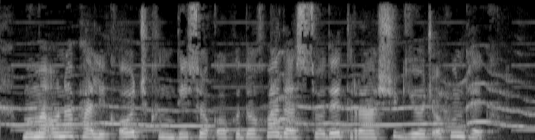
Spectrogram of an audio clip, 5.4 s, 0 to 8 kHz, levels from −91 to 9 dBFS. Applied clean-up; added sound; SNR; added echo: none; Alarm / Dog; 8 dB; none.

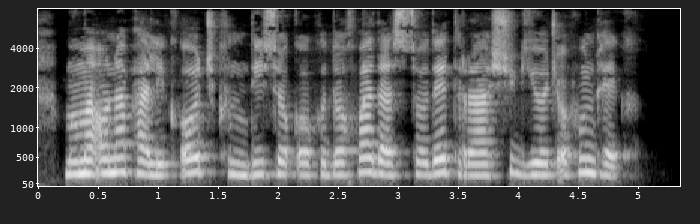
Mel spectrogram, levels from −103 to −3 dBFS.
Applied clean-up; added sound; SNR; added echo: neural mask model Resemble Enhance denoiser.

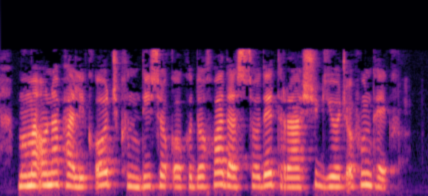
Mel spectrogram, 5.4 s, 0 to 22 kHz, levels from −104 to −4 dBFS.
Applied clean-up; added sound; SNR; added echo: none; none; none; none.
